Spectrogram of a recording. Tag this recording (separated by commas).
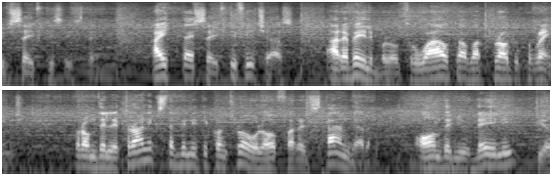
Music, Speech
